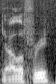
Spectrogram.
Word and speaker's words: Gallifrey: You pronounce it like Tom Baker used to pronounce it. – Gallifrey? – Yeah. Hmm. He pronounced Daleks Darlek, and Gallifrey is Gallifrey.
